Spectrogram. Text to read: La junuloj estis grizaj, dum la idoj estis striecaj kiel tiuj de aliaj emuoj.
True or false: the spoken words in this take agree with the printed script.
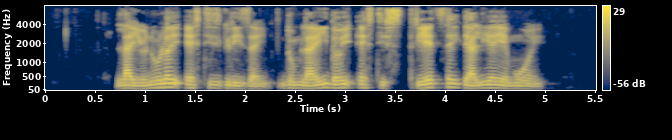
false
